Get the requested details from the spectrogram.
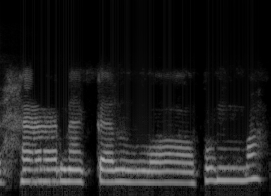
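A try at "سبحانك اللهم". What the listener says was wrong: اچھا ماہ جو نہیں ماہ نہیں ہوگا ماں ہوگا صرف. ٹھیک ہے ہاں ایڈ ہو رہا ہے آپ کے یہ نہیں ہونا چاہیے. سبحانک اللہم ٹرائی کریں.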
